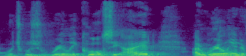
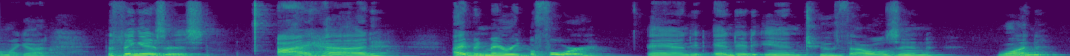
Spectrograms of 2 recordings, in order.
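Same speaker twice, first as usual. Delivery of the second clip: usual speaking voice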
